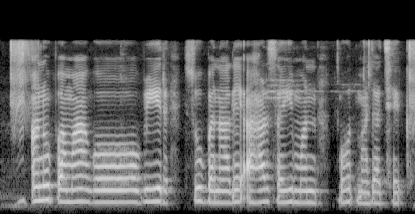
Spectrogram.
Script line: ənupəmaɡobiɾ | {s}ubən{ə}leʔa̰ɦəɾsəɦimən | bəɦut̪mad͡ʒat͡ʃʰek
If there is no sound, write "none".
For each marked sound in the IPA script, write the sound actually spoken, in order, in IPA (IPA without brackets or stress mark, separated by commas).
s, a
